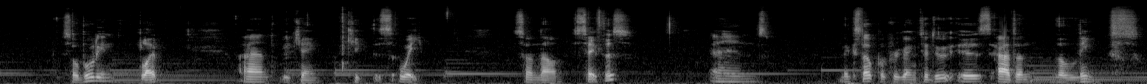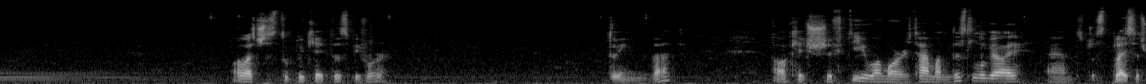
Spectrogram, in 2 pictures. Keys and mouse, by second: 0.7-1.3 drag, 2.2 right click, 2.8 x, 3.8-4.3 middle drag, 4.5 middle drag, 5.7 ctrl+s, 7.0-8.7 middle drag, 8.7-9.5 middle drag, 10.1-11.0 shift+middle drag, 13.4 right click, 13.7 shift+click, 14.2-14.7 middle drag, 15.0 shift+d, 15.2 click, 15.5 g, 15.8 z, 17.4 click, 17.8 right click, 18.4 shift+middle drag, 19.2 shift+d, 19.4 click, 19.7 g, 19.9 z, 21.5 click, 22.3 middle drag.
